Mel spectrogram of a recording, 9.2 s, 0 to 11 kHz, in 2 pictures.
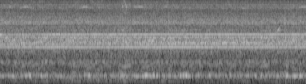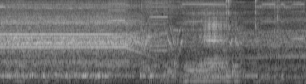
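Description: Desktop 3D printer running at the end of a print: a steady high whine from its stepper motors over a fan hum. About two-thirds of the way through, the whine slides down in pitch and stops, and a few short quick moves follow as the print head travels off the finished print.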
